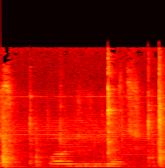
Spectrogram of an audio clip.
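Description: Metal kitchen utensils clattering in a drawer as a small child rummages through them, followed by a young child's voice holding one sung note for about a second, with another clink near the end.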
